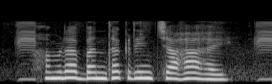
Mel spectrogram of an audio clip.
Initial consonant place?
glottal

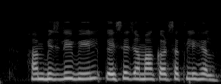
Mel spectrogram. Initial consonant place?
glottal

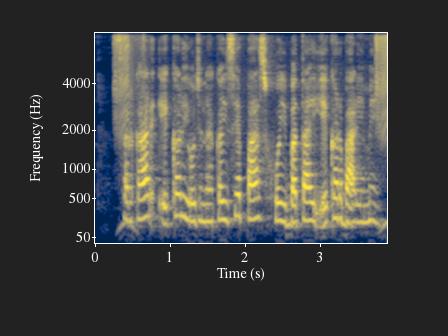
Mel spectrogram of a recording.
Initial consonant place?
alveolar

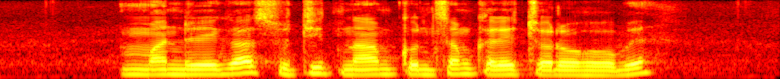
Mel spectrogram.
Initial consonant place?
labial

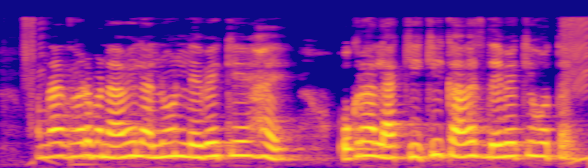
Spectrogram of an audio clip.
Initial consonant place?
glottal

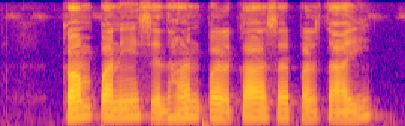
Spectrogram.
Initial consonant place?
velar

